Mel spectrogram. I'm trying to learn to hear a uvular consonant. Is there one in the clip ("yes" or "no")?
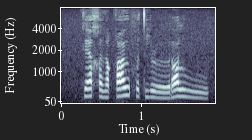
yes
